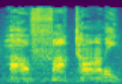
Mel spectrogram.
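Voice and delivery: low, soft mutter of dread; quiet retold "uh-oh" moment; hushed dismay. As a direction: mutter it under your breath, dismayed. Retold dismay as star approaches.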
